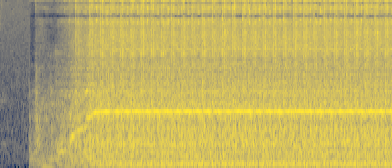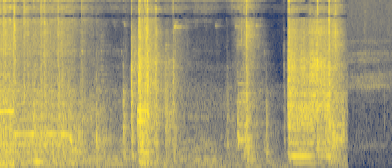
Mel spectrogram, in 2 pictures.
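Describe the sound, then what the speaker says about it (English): A serger sewing a quarter-inch seam allowance on a cardigan runs in one fast continuous whirring stretch, then stops, followed by fabric handling and short clicks and thumps nearby. "Okay, I went ahead and serged my seam allowance."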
